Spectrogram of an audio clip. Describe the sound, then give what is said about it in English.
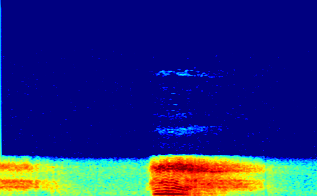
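A person takes deep breaths: a faint breath trails off at the start, then after a short silence comes one loud, drawn-out, breathy rush lasting about a second before fading out. “Let me take a couple of deep breaths”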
